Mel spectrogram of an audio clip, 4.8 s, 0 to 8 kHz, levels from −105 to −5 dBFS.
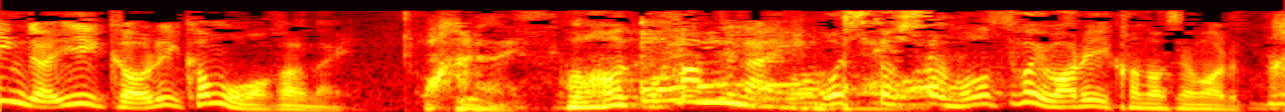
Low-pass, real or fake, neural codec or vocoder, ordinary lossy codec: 7.2 kHz; fake; codec, 16 kHz, 4 kbps, X-Codec, HuBERT features, trained on balanced general audio; MP3, 24 kbps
